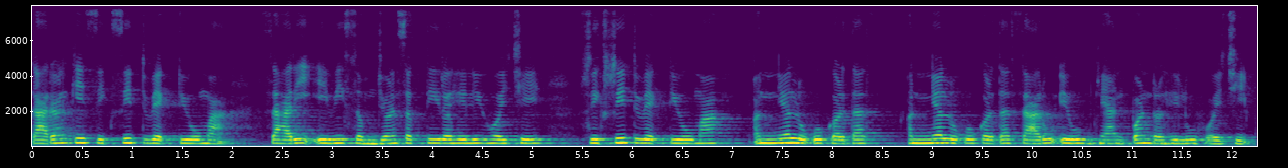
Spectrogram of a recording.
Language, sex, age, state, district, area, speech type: Gujarati, female, 30-45, Gujarat, Anand, rural, spontaneous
